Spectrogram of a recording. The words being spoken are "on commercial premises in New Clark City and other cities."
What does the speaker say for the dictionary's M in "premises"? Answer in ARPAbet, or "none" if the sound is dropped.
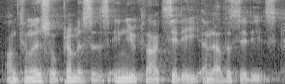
M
